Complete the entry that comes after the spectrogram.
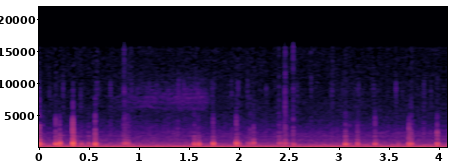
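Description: Long nails tap on the sides and edges of a small blue floral cardboard box. The taps are light, quick and dry, with a hollow midrange tone and no ring, scattered irregularly over a steady low hum.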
